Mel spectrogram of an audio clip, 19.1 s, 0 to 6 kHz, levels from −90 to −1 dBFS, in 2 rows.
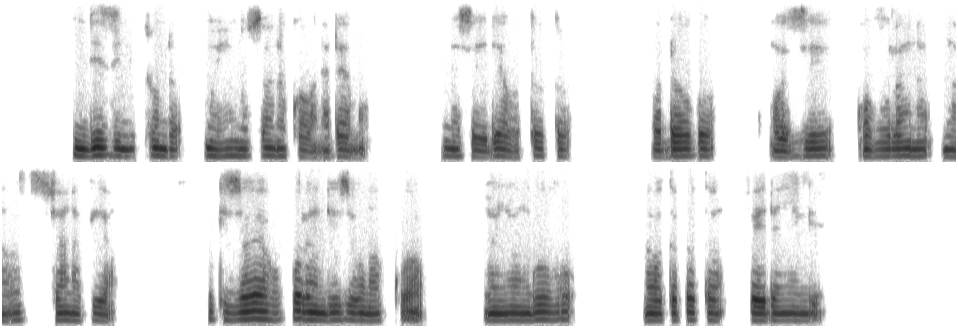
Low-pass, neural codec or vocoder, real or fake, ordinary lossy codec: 5.4 kHz; vocoder, 44.1 kHz, 80 mel bands, Vocos; fake; Opus, 16 kbps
